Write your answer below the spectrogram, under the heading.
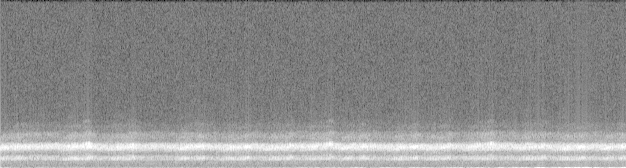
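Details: Frog chorus in a spring wetland behind a house, live unlooped recording: a dense, continuous pulsing croak in two steady bands, one lower and one higher, with a faint low rumble underneath.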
